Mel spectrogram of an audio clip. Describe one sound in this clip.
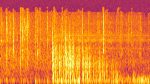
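Quick footsteps thud on a hard floor.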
